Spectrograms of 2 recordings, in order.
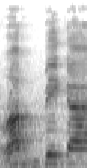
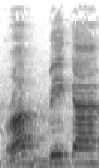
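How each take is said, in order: No difference in how they are said.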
